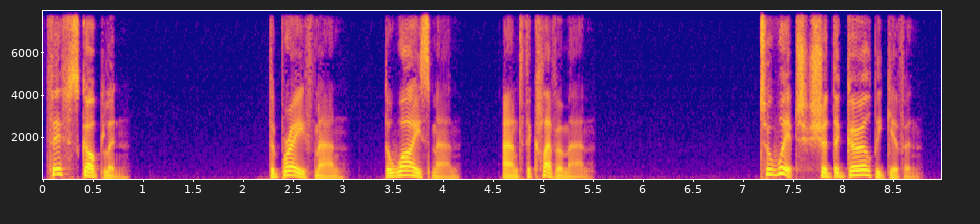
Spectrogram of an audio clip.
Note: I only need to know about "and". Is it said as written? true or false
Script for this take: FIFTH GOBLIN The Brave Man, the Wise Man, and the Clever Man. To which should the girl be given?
true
